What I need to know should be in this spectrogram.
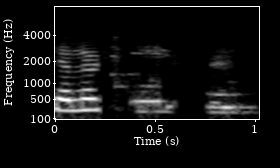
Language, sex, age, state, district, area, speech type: Hindi, female, 45-60, Uttar Pradesh, Ayodhya, rural, conversation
